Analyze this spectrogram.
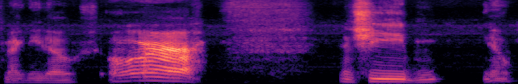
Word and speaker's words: Magneto: where like you know storm screams from the Hammond heavens magnato he's like actually it's pronounced Magneto or and she you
